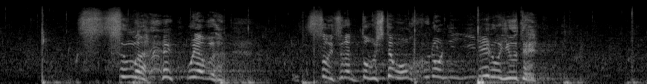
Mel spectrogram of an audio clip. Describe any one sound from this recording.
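A man pleads frantically, close by.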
